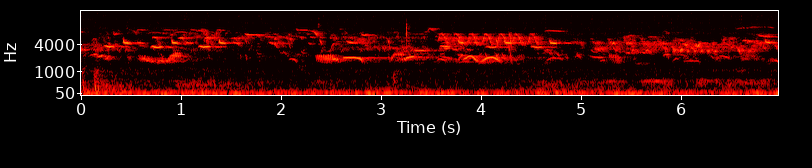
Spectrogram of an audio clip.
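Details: A Common Linnet's quick twittering song of short chirps and thin trills runs throughout at a lake near a railway line, with other small birds chattering and a low outdoor rumble beneath.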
